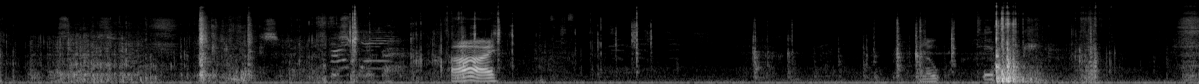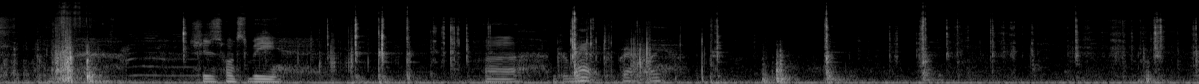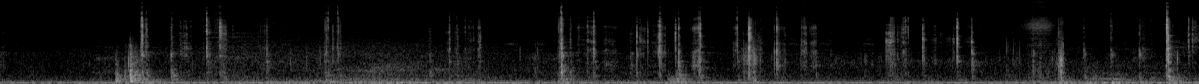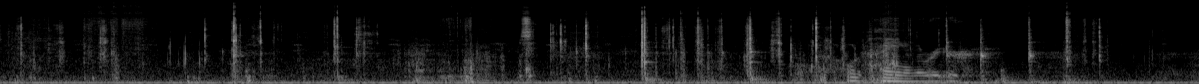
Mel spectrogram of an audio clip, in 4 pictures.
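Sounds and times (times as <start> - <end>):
steady low hum: 0.0 - 47.9
hand tools clinking on metal: 25.0 - 47.9.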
